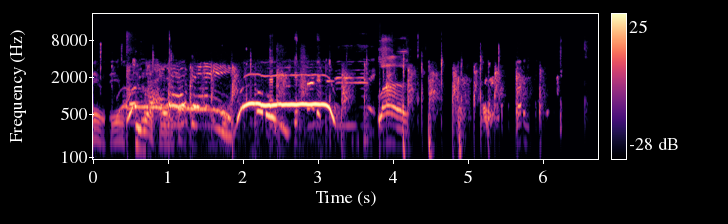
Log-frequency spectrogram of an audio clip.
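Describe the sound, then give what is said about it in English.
An audience whoops and cheers with loud sustained voices, then breaks into scattered, uneven clapping in sharp bursts. “Let me get your mics and clap for everything that just happened.”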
